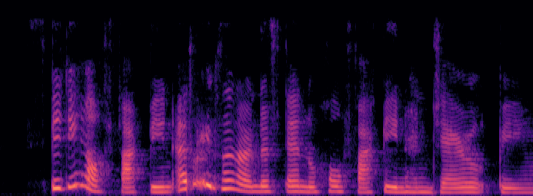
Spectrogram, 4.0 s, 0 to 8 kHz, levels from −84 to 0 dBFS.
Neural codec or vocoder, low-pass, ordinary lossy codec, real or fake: autoencoder, 22.05 kHz, a latent of 192 numbers a frame, VITS, trained on one speaker; 7.2 kHz; MP3, 48 kbps; fake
